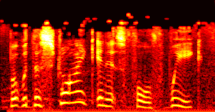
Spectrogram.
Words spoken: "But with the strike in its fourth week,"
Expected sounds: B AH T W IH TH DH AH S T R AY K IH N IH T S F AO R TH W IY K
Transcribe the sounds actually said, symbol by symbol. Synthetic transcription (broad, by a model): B AH T W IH DH AH S T R AY K IH N IH T S F AO R TH W IY K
